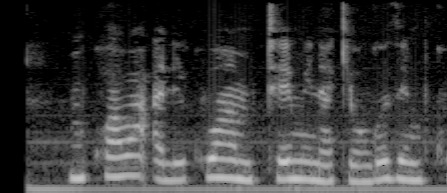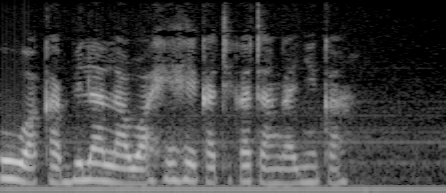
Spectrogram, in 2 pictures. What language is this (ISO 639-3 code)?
swa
